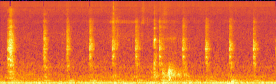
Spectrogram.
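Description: Sharp, even ticks about once a second over a faint low hum; this is the ordinary head-seek click of a working Amiga drive.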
